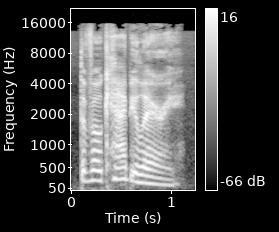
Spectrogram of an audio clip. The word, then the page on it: vocabulary: female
